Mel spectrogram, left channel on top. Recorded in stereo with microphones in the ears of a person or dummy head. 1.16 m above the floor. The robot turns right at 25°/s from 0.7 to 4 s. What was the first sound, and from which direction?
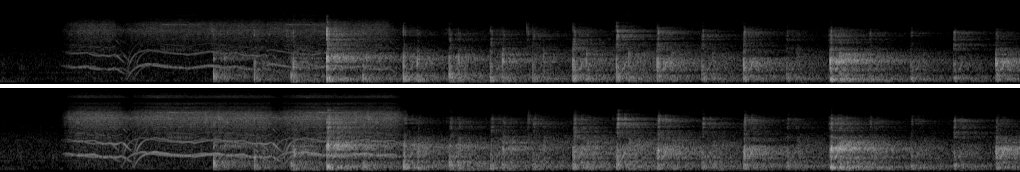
Running footsteps, centre (ahead or behind).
